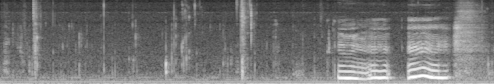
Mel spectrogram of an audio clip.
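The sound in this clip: Hungry, eager chewing and biting of food: repeated wet, crunchy chomps, followed by two drawn-out voiced moans of enjoyment.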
